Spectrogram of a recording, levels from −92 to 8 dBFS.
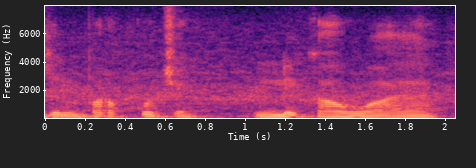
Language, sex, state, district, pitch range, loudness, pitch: Hindi, male, Uttar Pradesh, Shamli, 120-135 Hz, -14 LUFS, 125 Hz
